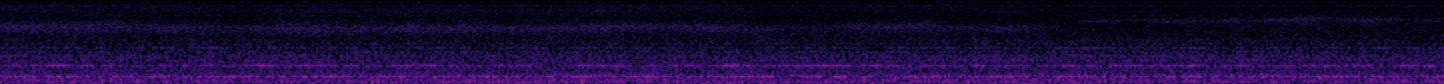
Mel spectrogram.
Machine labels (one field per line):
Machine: fan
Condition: abnormal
